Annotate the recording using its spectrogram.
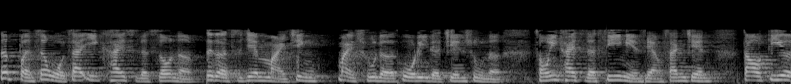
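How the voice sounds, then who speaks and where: Moderate pace over noticeable background noise. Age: 20s. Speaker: real estate investor and podcast host. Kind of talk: educational monologue.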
